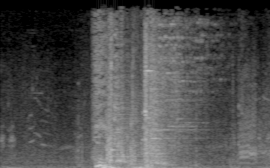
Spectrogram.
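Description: An axe swings and strikes with a loud crash.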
